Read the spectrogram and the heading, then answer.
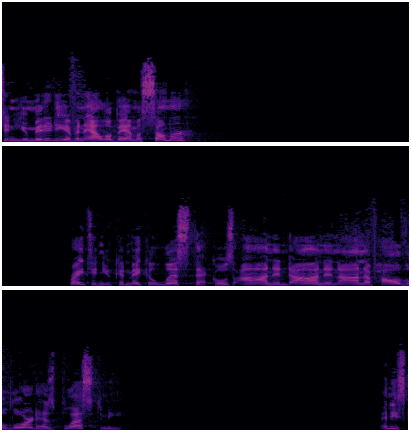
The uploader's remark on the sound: Sermon delivered on Sunday, June 16, 2019, on Holy Trinity Sunday at Our Savior Lutheran Church in Birmingham, AL.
